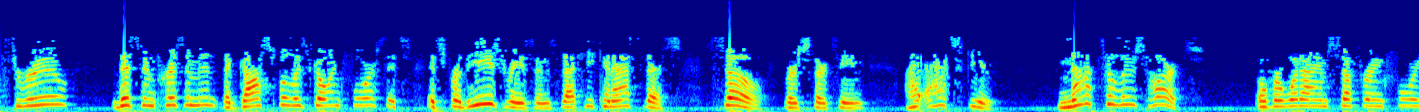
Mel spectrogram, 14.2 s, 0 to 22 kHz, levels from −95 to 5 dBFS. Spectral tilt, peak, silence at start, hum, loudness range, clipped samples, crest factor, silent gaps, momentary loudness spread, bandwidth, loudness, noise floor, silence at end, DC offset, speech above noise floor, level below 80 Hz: -6.5 dB/octave; 0 dBFS; 0.15 s; none; 4 LU; under 0.1%; 18 dB; none; 12 LU; 5.8 kHz; -19 LUFS; -60 dBFS; 0 s; under 0.1%; 42 dB; -50 dBFS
